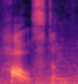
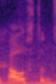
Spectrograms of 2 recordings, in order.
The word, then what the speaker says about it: Houston: Houston is spelled same way as Houston, Houston, but it's read differently. It's read as Houston.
